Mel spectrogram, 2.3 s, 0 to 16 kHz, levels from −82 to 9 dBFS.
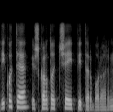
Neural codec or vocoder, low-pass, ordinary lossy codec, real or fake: codec, 16 kHz, 0.7 kbps, FocalCodec; 7.2 kHz; Opus, 64 kbps; fake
